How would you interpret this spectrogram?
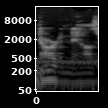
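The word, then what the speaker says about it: Dardanelles: think I tried to I called it ardan now it should Dard nails or I mispronounced that at some point in the podcast.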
